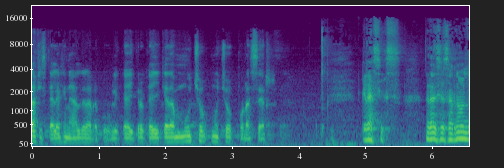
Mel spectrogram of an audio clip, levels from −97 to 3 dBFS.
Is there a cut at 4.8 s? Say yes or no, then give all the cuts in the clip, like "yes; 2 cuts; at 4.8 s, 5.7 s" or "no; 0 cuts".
yes; 1 cut; at 4.8 s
